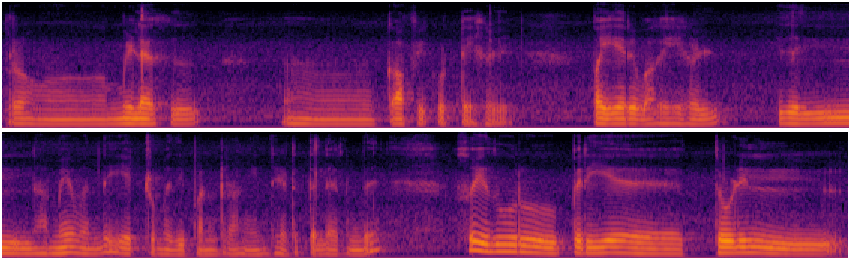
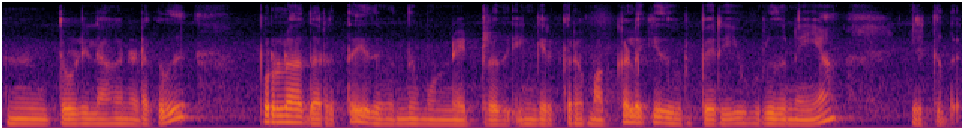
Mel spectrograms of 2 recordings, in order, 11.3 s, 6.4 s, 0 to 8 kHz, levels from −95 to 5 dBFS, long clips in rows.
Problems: low volume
